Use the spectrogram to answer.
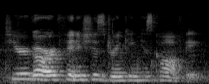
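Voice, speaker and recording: A woman reading stage directions aloud at a staged play reading, plain and measured. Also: medium pitch, steady tone, a little mellow. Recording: echoey room, distant mic, background noise.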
